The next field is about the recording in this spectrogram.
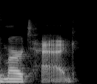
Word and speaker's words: Murtagh: Also, I looked in the pronunciation guide. It's the Murtagh.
